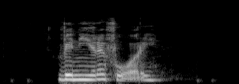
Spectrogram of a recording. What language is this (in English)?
Italian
